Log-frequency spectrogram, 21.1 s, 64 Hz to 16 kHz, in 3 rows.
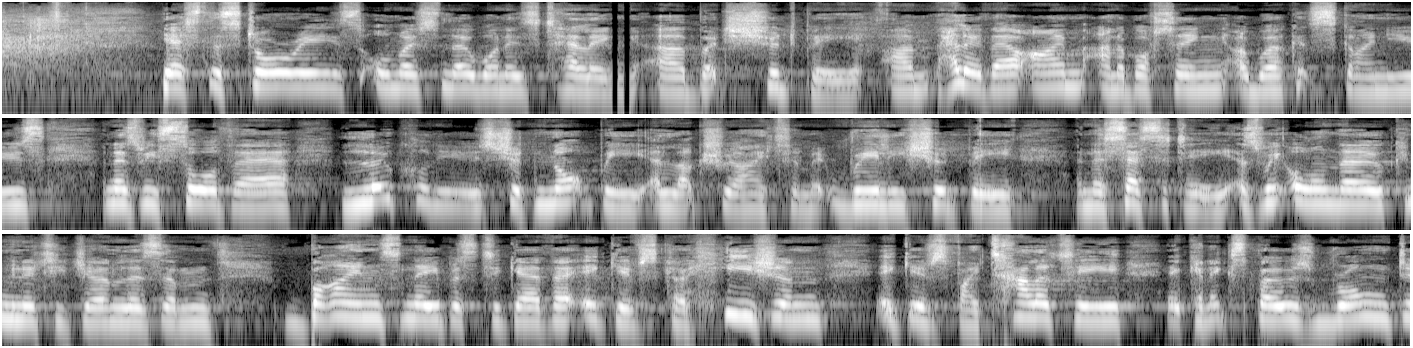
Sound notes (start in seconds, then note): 0.0 applause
